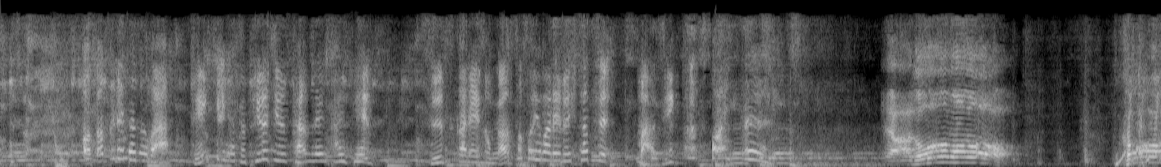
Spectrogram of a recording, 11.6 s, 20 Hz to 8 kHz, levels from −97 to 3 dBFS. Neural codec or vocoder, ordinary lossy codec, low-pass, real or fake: codec, 24 kHz, 6 kbps, HILCodec; AAC, 32 kbps; 7.2 kHz; fake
